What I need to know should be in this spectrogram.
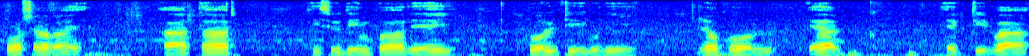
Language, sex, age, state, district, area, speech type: Bengali, male, 45-60, West Bengal, Uttar Dinajpur, urban, spontaneous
